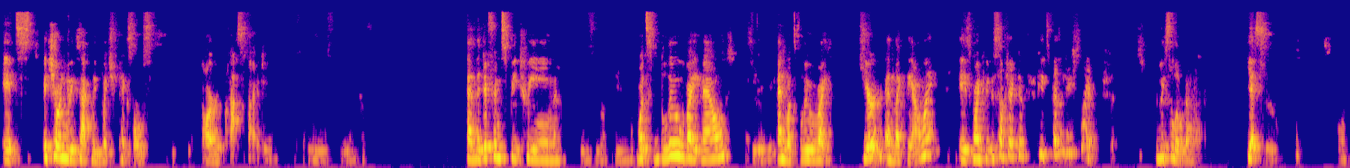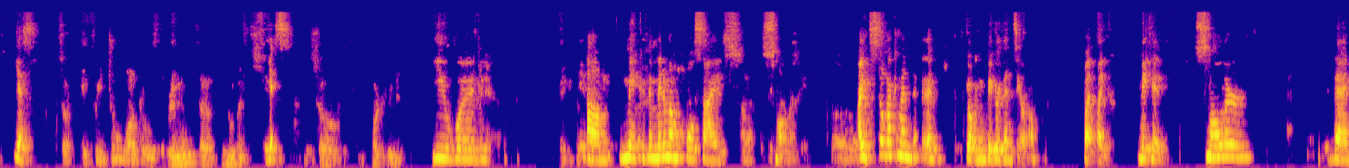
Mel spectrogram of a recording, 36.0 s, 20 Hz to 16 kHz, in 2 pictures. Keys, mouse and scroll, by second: 0.4-3.9 scroll up 2, 3.9-6.1 scroll up 1, 6.1-6.7 scroll up 1, 6.7-9.9 scroll up 1, 9.9 click, 9.9-11.1 scroll up 1, 11.1-16.3 scroll up 1, 16.3-18.5 scroll up 1, 18.5-19.6 scroll up 1, 19.6-21.5 scroll up 1, 21.5-23.7 scroll up 1, 23.7 click, 24.6 click, 25.1 click, 26.1 click, 26.4 click, 27.4 click.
